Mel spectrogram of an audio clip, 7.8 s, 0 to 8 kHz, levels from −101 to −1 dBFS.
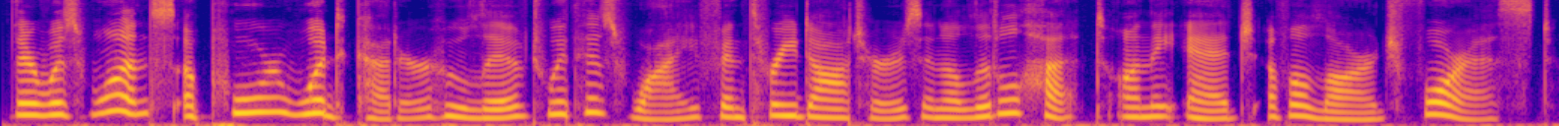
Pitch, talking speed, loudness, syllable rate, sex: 235 Hz, 190 wpm, -19 LUFS, 4.5 syllables/s, female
